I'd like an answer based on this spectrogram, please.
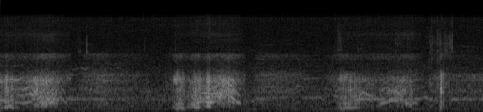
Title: Sister snoring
